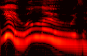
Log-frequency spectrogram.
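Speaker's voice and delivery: deep voice set down low in the body. Showing off a practiced voice-acting voice, the speaker uses a voice placed low. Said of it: "It's down here".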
